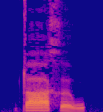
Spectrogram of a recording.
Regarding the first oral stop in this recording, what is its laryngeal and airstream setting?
plain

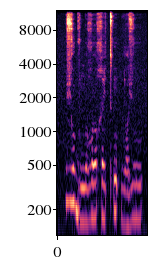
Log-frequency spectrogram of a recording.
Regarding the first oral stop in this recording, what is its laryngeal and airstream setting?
plain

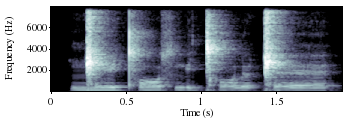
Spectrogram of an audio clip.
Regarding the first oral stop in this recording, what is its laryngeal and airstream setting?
click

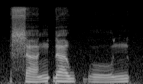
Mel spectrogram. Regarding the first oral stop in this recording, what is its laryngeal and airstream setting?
implosive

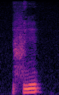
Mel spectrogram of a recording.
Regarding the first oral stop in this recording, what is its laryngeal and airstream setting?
plain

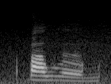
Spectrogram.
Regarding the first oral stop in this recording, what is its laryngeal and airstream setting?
implosive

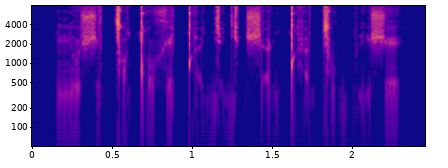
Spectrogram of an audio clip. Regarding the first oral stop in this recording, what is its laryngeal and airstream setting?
click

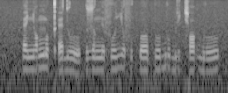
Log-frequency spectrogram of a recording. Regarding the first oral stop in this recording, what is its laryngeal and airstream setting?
ejective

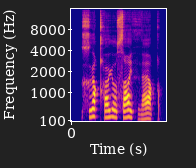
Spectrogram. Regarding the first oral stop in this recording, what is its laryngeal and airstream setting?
aspirated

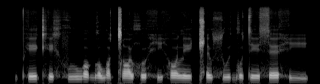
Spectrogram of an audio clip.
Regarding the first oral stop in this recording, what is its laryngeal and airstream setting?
aspirated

